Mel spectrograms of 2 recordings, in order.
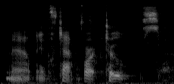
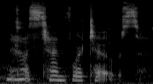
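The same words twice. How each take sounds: First: Whispered, slow and soft. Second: Said in the usual way. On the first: Shown as a demonstration. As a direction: breathe the line out in a whisper. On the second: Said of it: "Now it's time for toes. (whispered repeat)".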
